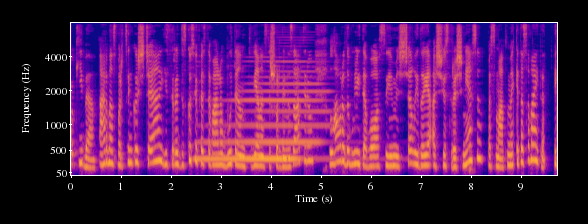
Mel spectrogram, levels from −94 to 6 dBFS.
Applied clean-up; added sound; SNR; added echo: classical method log-MMSE.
